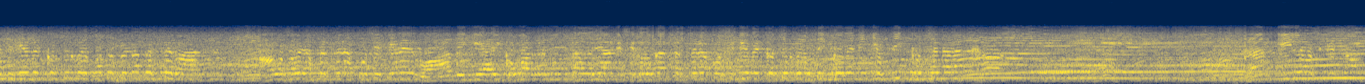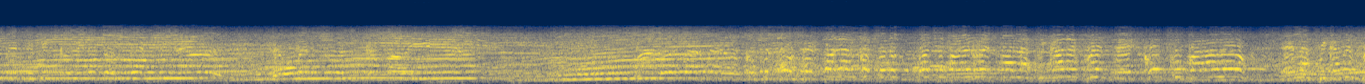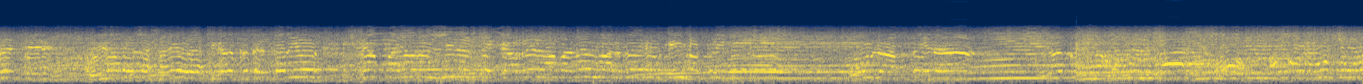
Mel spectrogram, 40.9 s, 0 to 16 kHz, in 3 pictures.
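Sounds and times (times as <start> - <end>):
rc car engines whining: 9.3 - 22.0, 33.9 - 40.9.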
